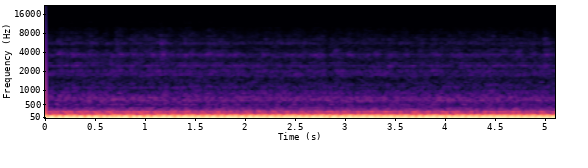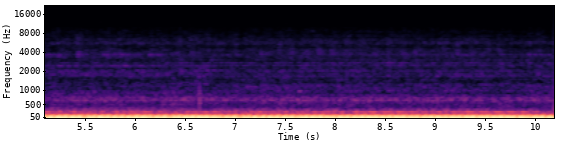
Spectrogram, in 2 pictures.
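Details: Ford Mustang Foxbody with rebuilt, tested A9L mass air ECU: smooth steady low rumble, even beat, no misses, closed-loop idle around 800-900 rpm after high idle; normal idle.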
